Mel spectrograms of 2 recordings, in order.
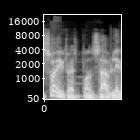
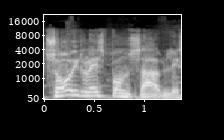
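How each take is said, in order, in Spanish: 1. Se dice de forma plana, sin sentimiento. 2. Se dice con calidez, llena de sentimiento. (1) "no dice"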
